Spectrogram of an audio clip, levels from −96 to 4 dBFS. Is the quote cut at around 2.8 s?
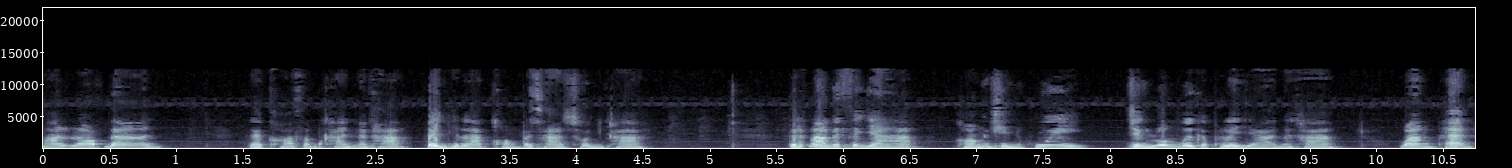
yes; 1 cut; at 2.8 s

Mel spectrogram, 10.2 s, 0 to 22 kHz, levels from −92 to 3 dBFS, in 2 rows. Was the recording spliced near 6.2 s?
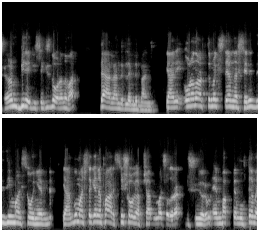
yes; 2 cuts; at 3.2 s, 6.2 s

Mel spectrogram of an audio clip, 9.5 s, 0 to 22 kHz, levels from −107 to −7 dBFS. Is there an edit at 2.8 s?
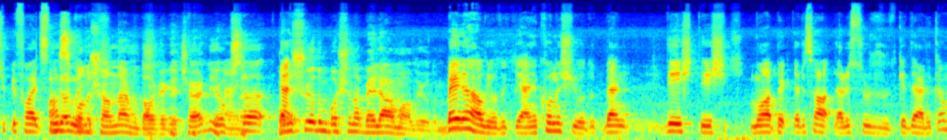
yes; 1 cut; at 2.8 s

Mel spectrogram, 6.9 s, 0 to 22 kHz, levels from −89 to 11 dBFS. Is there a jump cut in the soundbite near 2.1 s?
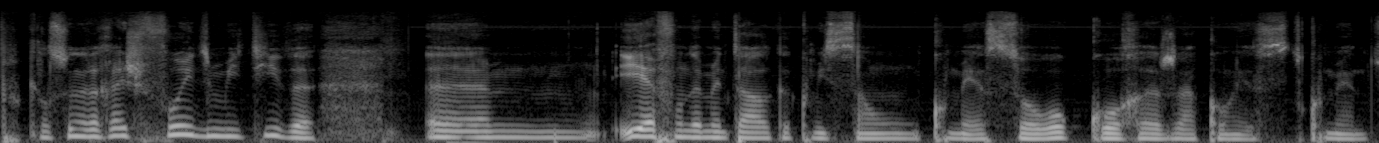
yes; 1 cut; at 2.1 s

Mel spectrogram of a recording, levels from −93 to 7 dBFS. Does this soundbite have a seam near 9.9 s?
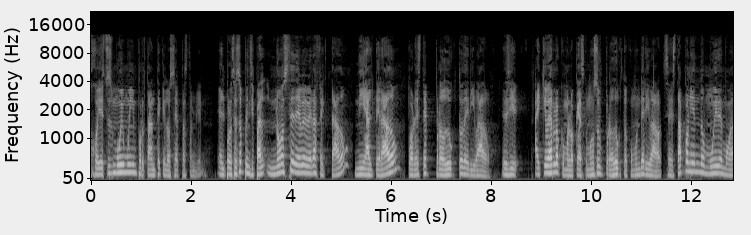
no; 1 cut; at 11.4 s

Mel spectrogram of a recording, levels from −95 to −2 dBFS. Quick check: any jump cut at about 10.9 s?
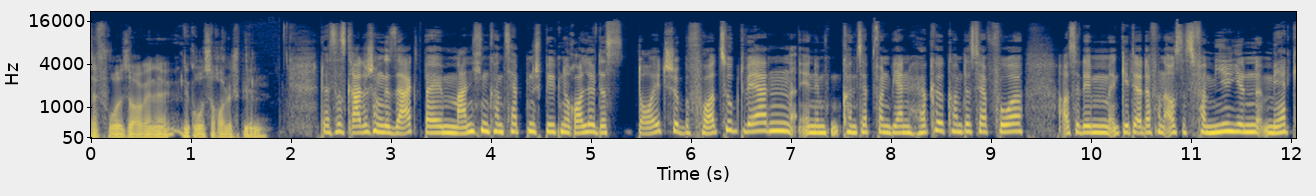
no; 0 cuts

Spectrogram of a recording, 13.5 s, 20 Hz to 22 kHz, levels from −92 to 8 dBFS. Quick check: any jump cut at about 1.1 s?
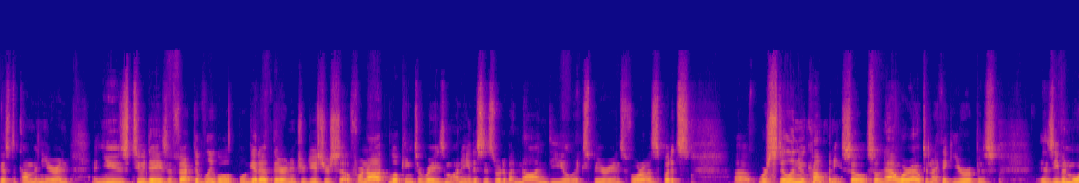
no; 2 cuts; at 10.5 s, 11.5 s

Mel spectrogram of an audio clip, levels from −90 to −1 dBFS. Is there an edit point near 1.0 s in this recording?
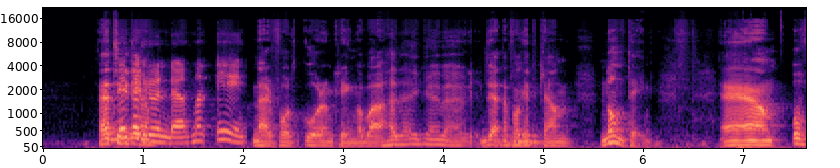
yes; 2 cuts; at 1.0 s, 2.0 s

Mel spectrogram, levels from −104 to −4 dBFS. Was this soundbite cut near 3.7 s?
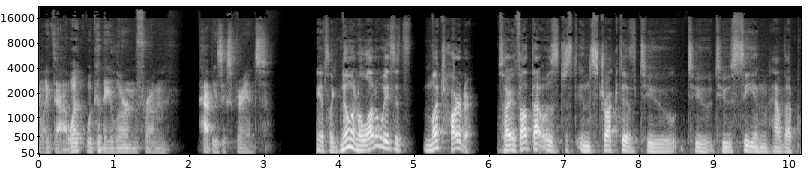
yes; 1 cut; at 3.7 s

